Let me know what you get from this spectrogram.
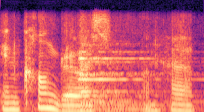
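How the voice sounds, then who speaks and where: Low, creaky, reflective male storyteller. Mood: melancholy, reflective. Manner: measured, reflective, literary. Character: wistful man recalling his youth, reflective storyteller. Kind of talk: first-person dramatic narration. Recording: dull lo-fi audio with music. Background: music.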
